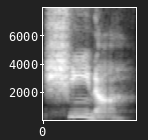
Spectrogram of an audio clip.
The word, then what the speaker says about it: China: meet her new friend spelled China but pronounced Sheena yeah this is um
